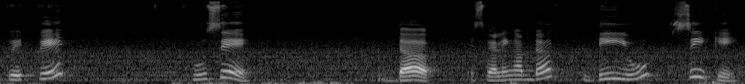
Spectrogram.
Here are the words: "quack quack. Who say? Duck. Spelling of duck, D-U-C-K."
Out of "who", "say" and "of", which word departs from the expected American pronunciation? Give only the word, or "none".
of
